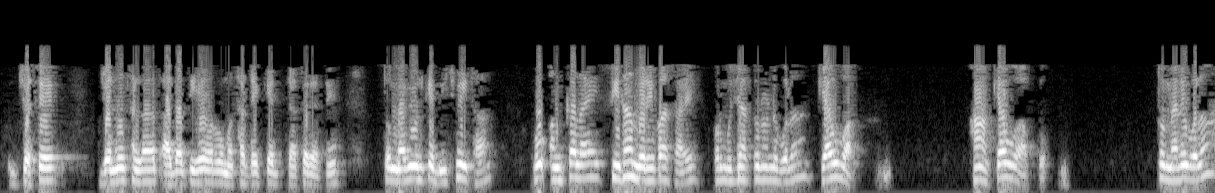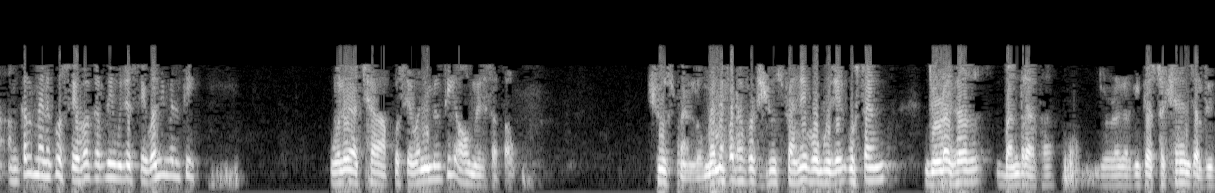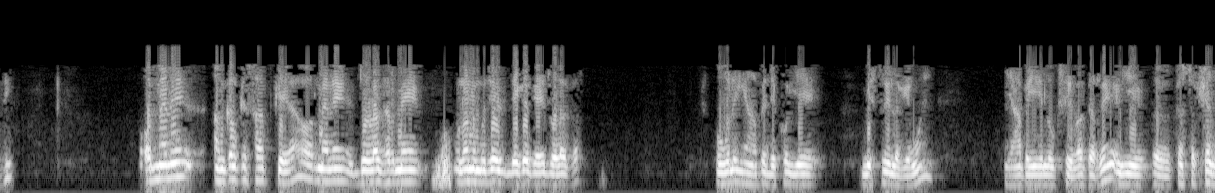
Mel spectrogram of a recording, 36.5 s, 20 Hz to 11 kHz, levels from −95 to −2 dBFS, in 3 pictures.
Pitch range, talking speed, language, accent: 130-190 Hz, 180 wpm, Hindi, native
